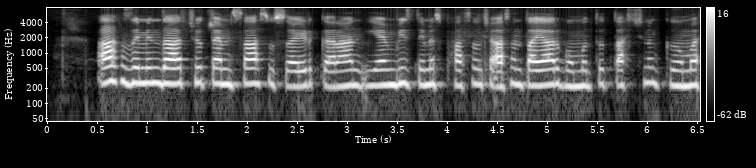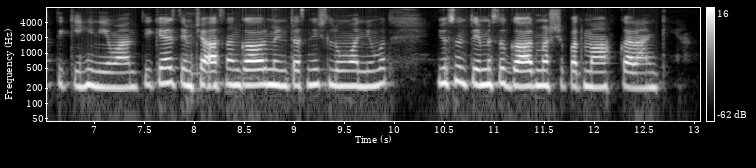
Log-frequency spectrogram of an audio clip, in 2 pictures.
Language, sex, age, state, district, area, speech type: Kashmiri, female, 30-45, Jammu and Kashmir, Kulgam, rural, spontaneous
